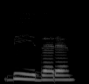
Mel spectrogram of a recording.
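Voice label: "bìdere", lingua sarda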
